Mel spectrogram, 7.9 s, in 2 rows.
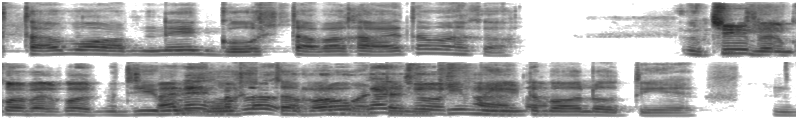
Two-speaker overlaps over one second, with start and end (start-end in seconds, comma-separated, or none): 4.6-6.7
